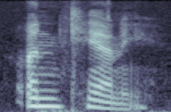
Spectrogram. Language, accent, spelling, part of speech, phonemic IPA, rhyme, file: English, US, uncanny, adjective / noun, /ʌnˈkæni/, -æni, En-us-uncanny.ogg
- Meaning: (adjective) 1. Strange, and mysteriously unsettling (as if supernatural); weird 2. Careless; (noun) Something that is simultaneously familiar and strange, typically leading to feelings of discomfort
